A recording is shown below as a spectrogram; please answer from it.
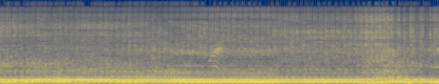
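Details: Car sitting about two months in cold shop, just reassembled with new sequential transmission gears; engine idles uneven and lumpy with a stumbling, missing beat, not running on all four cylinders; owner suspects injectors rusted shut from sitting.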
